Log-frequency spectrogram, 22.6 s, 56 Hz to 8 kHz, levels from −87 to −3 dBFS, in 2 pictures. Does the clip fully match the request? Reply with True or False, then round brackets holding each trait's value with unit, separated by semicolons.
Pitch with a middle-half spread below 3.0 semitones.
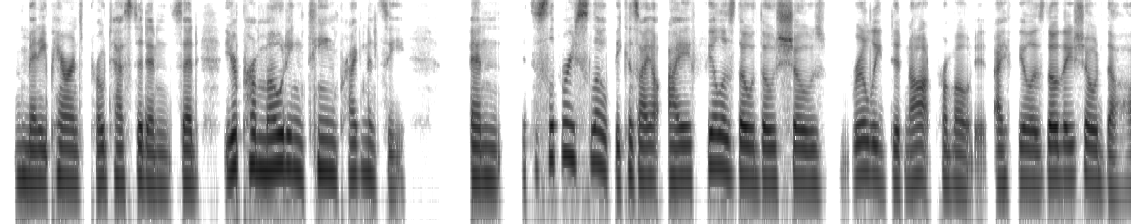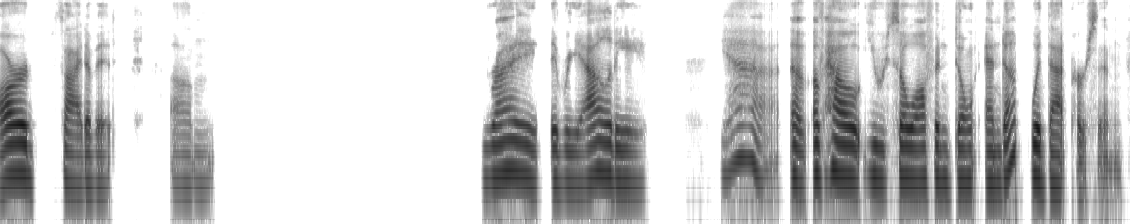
True (2.5 semitones)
